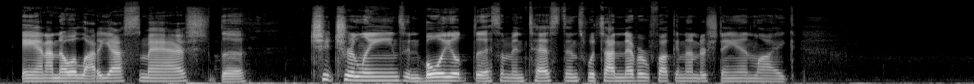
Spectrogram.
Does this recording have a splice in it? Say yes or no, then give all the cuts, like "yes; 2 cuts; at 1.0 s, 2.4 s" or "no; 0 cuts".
yes; 3 cuts; at 2.1 s, 4.9 s, 6.5 s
